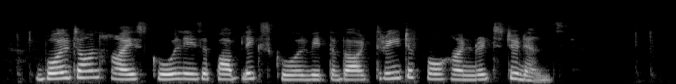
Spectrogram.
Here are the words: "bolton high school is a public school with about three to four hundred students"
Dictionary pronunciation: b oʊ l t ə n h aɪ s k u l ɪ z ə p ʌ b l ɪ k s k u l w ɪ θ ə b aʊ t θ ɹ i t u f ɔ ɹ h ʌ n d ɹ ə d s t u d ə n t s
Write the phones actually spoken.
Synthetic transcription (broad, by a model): b oʊ l t ə n h aɪ s k u l ɪ z ə p ʌ b l ɪ k s k u l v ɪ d ə b aʊ t t ɹ i t u f ɔ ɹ h ʌ n d ɹ ə d s t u d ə n t s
